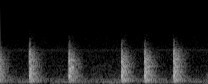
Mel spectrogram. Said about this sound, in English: He's banging his pencil, see? And of course, it was just echoing around the room. He's just going like that.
